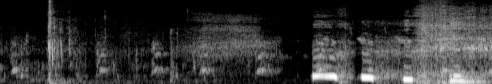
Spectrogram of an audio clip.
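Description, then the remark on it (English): A dog whimpers and wheezes, with breathy, raspy breaths followed by several short, strained whines in quick succession. “Your dog sure ain't very lively today, is it?”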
